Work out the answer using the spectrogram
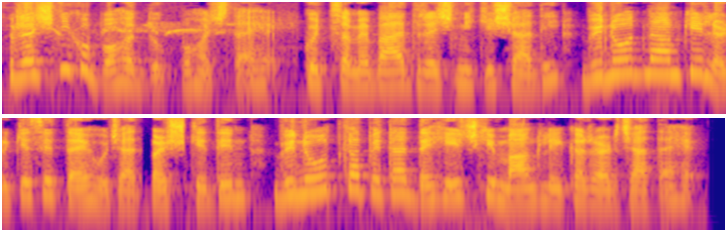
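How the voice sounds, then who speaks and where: A woman's voice: on the low side, lively intonation, moderate pace, few pauses. A woman narrating a scripted moral story as a storyteller.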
